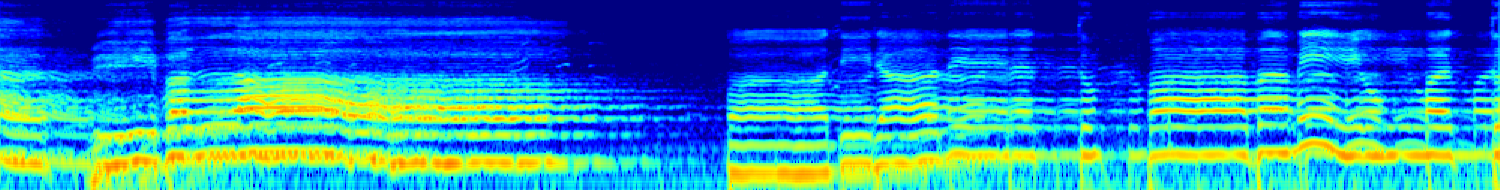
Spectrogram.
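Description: Voices singing a devotional Islamic chant over a steady held low note. The singing fades out about four seconds in and starts again sharply about a second later.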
